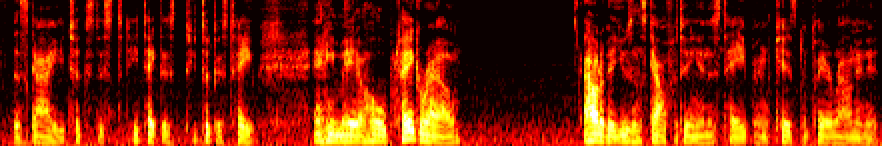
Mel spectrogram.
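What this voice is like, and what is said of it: Weird, sick-sounding voice. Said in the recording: “apologize for my voice. My voice is a little weird right now because I am currently have a cold”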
